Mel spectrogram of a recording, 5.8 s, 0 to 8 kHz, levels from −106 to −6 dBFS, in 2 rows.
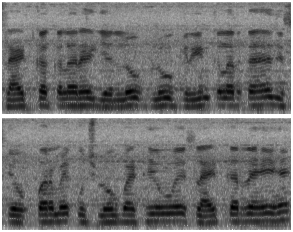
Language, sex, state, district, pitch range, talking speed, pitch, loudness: Hindi, male, Chhattisgarh, Raipur, 140-155 Hz, 215 wpm, 150 Hz, -15 LUFS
